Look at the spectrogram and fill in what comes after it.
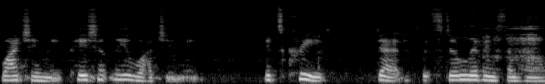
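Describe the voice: Plain reading aloud, the pitch shifting by an ordinary amount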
